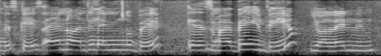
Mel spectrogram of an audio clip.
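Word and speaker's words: Ncube: Andile Ngube, can you tell I'm enjoying saying this name? I like the fact that you've learned how to say it. I was like Nchube at first. Yeah, it's the progress for me, darling.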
